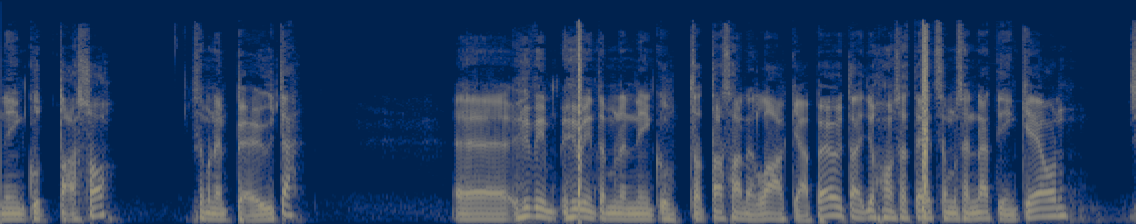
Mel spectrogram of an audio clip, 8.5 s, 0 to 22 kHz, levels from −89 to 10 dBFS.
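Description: At 4.30 to 4.37 s and again at 6.89 to 6.97 s, the speech is hit by a wireless microphone noise hit, each lasting under a tenth of a second. The FM radio link fades as reflected signals cancel the direct one, so receiver noise surges up as a quick swish of static. On a spectrogram each shows as a narrow vertical smear of broadband noise; the waveform gains a short, fuzzy, noise-like burst.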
